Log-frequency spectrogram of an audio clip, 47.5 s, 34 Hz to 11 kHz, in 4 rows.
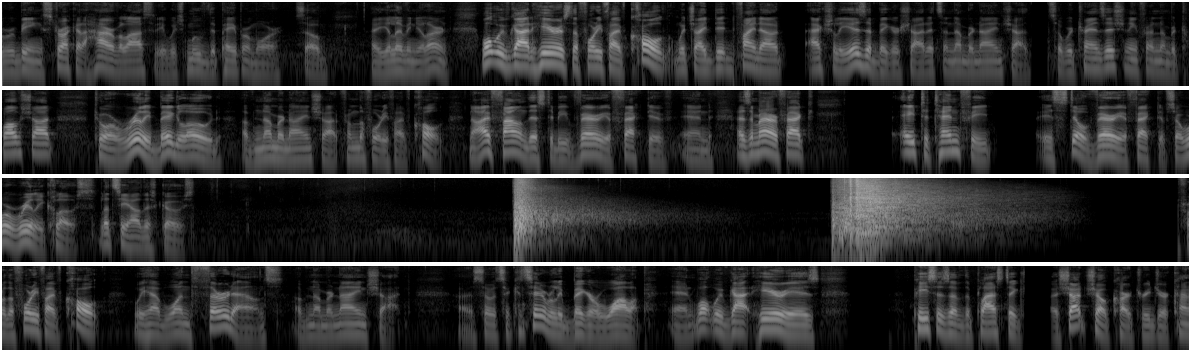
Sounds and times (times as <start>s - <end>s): Speech: 0.0s - 20.0s, 20.8s - 25.7s, 35.5s - 43.8s, 44.7s - 47.4s.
